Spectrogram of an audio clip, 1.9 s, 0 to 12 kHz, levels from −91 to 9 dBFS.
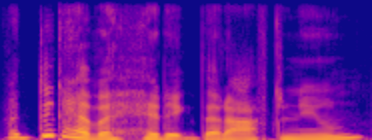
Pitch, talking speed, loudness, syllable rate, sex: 215 Hz, 225 wpm, -18 LUFS, 6.3 syllables/s, female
